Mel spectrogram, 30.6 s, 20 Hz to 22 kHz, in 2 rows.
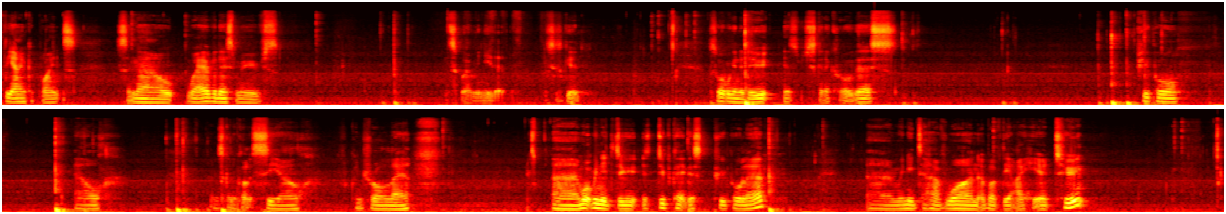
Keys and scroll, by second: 4.8 ctrl+z, 9.3 Return, 11.2 shift+p, 12.5-14.5 typing, 15.9-18.0 typing, 24.8 ctrl+d.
